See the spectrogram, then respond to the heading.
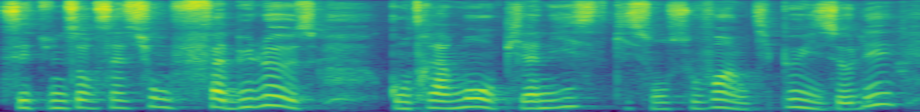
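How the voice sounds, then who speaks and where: Her voice sits at a medium pitch with a dark, mellow tone, and the woman's pitch varies in an ordinary way. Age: 60s. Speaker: student cellist giving a testimonial. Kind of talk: testimony. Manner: hesitant with frequent fillers.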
